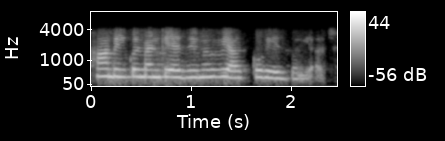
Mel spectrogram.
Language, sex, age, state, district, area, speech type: Urdu, female, 18-30, Delhi, East Delhi, urban, conversation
